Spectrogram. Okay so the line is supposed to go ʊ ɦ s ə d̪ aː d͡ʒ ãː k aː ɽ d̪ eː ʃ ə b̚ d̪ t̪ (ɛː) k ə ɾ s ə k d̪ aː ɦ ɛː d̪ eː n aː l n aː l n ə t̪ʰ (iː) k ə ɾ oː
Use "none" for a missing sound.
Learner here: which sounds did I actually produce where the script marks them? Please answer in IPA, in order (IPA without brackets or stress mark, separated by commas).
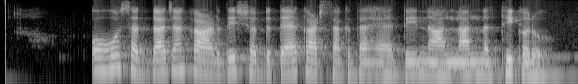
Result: ɛː, iː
